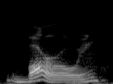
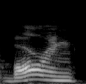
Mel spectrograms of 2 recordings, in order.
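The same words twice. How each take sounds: First: "borrowing" with the middle o sounded, bor-oh-ing; careful standard pronunciation. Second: "borrowing" slurred short, the middle o swallowed; country pronunciation. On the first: Host correcting his country talk, "borrowing" said out in full. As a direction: say all syllables of "borrowing", lifting at the end. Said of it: "not country talk". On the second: Louisiana host tripping on a word, "borrowing" squashed in country talk. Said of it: "not country talk, borrowing". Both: Shown as a demonstration.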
